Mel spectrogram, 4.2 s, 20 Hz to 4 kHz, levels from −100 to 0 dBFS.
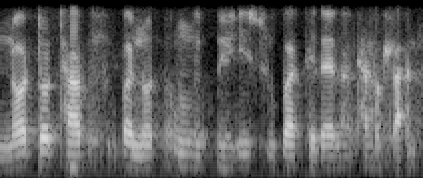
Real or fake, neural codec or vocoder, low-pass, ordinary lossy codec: real; none; 3.6 kHz; none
